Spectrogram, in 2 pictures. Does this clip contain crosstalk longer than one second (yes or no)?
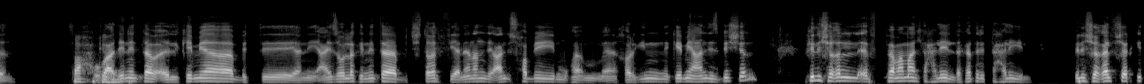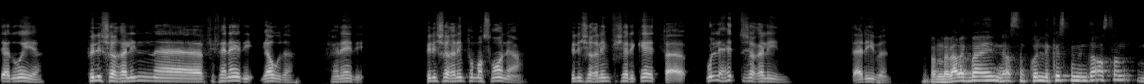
no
